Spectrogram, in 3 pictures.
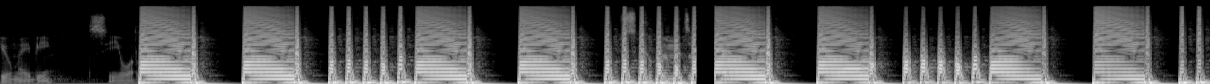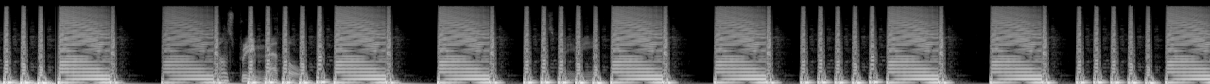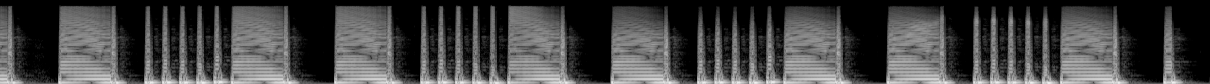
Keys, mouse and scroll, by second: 1.3 l, 1.7 click, 3.4-4.5 drag, 4.7 click, 5.1 click, 6.4 click, 7.7 click, 8.2 click, 8.8 scroll down 2, 9.2-10.6 drag, 11.2-12.3 drag, 12.9-15.2 drag, 16.4 click, 17.0 click, 18.5-18.9 scroll up 2, 19.9 click, 20.9 click, 21.4-22.5 drag, 22.7 click, 24.0 click, 24.7 click, 26.8 click, 28.1 click, 29.1 click, 31.8 click, 32.7-34.0 drag, 34.1 click, 35.4-36.3 drag.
